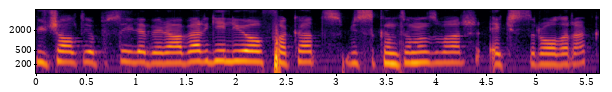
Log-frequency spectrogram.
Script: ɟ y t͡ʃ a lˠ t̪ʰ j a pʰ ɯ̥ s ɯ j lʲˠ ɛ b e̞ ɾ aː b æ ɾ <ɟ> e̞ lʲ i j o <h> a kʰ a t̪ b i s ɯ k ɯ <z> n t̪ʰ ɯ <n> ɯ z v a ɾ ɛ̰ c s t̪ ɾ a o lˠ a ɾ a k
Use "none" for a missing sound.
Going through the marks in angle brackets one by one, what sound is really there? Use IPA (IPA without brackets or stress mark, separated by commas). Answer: ɟ, f, none, m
